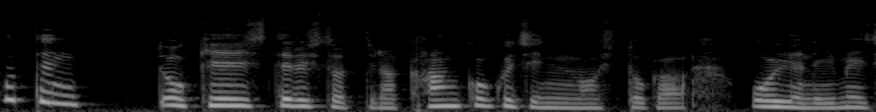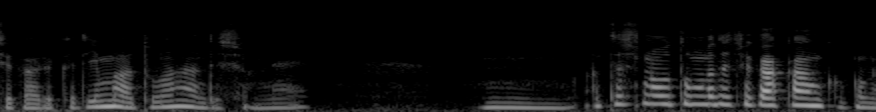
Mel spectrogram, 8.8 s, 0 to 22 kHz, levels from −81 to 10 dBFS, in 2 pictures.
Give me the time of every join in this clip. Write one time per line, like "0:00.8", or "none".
none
